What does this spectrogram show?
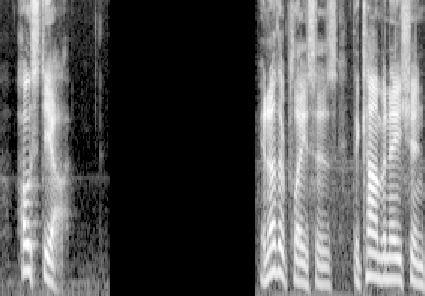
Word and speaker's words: hostia: followed by a consonant it sounds like the ti in patio so this word which means a sacrificial victim is pronounced hostia in other places the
